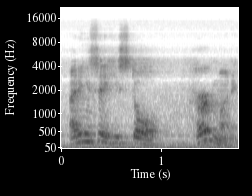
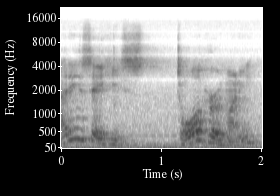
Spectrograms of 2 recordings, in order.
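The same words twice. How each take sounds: First: The stress falls on the word her. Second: The stress falls on the word stole.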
